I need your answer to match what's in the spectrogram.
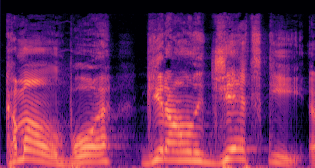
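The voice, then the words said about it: Put-on Southern accent. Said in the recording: “she starts talking in a southern accent”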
